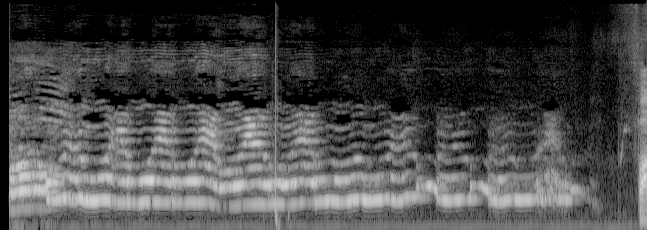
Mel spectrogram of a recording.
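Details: Pet dog howling in a long, sustained, tonal wail with rich harmonics, holding steady then dropping into shorter wavering notes before falling quiet.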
